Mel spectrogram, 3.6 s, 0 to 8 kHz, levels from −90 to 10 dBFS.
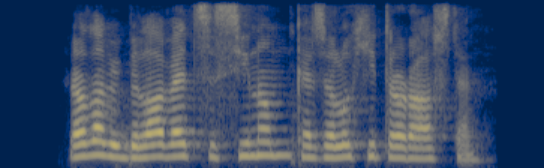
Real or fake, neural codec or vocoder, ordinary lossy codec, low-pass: fake; vocoder, 22.05 kHz, 80 mel bands, WaveNeXt; Opus, 64 kbps; 7.2 kHz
